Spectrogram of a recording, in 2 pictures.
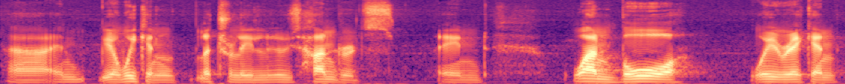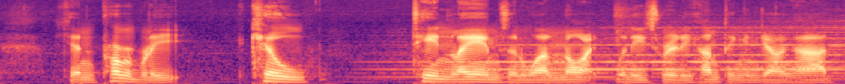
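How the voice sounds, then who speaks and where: A man's voice: low voice, level tone, a little slow, clean tone, faint music behind. A male farmer with a broad New Zealand Kiwi accent, explaining things casually in a matter-of-fact, laconic way. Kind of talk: casual explanatory talk to camera.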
